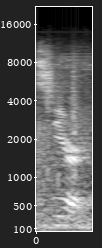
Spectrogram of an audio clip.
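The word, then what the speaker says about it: Cyre: Ryan's last name is spelled C-Y-R-E. I think it's very appropriate that he pronounces it Sear, given that he's a chef.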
